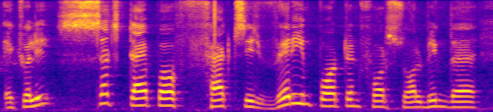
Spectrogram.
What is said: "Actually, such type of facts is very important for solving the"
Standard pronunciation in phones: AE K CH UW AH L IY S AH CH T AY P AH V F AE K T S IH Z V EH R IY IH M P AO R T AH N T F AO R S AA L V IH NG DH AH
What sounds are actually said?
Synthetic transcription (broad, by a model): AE K CH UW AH L IY S AH CH T AY P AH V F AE K T S IH Z V EH R IY IH M P AO R T AH N T F AO R S AA L V IH NG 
